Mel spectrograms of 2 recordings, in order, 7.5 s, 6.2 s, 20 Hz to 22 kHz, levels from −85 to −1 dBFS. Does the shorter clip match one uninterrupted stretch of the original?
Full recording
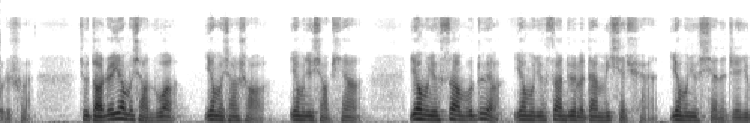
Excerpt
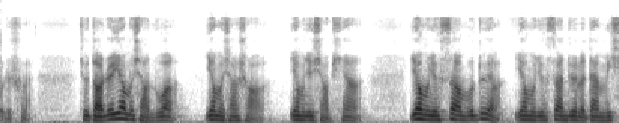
yes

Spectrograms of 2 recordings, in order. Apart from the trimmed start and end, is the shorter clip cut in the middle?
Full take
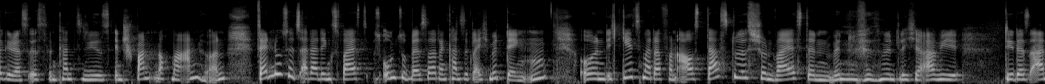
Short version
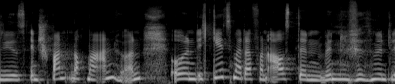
yes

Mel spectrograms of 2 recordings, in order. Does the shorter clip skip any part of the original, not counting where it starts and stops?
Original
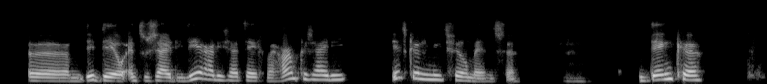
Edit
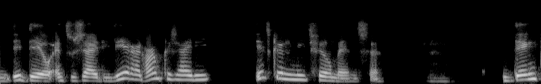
yes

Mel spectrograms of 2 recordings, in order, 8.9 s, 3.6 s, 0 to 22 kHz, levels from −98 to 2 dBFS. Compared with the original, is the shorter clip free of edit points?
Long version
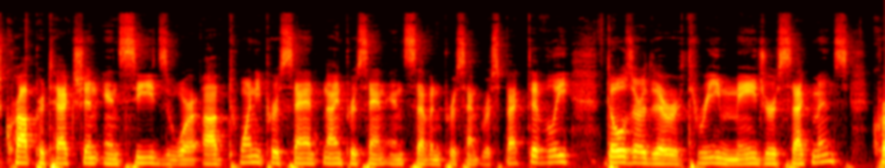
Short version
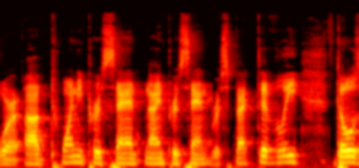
no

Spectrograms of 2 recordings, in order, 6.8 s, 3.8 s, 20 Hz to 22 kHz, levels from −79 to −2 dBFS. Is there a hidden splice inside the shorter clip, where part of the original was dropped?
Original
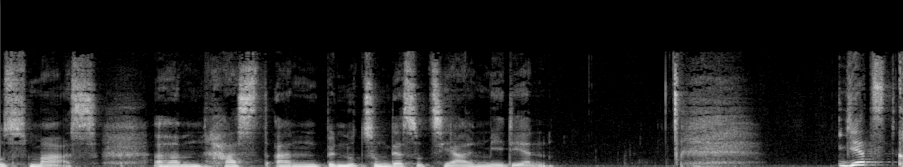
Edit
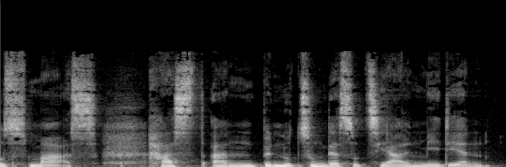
yes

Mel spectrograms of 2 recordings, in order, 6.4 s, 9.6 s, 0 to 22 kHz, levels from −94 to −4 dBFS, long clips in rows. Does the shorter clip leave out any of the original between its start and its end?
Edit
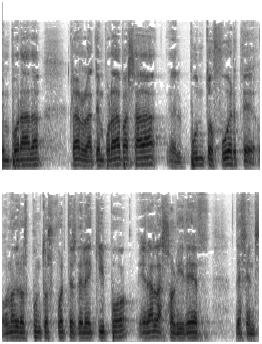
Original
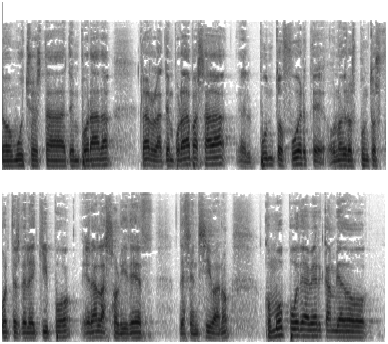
no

